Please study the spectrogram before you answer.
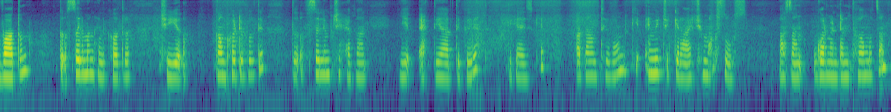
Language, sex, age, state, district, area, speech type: Kashmiri, female, 30-45, Jammu and Kashmir, Bandipora, rural, spontaneous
